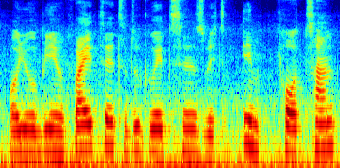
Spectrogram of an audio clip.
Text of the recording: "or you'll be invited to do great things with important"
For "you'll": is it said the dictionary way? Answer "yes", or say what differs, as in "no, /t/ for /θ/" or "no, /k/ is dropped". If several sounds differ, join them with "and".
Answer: no, /w/ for /l/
